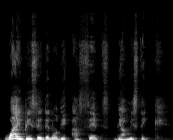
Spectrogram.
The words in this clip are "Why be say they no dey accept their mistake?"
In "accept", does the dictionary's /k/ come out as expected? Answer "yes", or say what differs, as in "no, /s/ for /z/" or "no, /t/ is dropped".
no, /k/ is dropped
